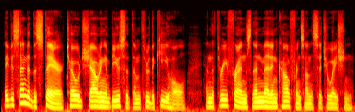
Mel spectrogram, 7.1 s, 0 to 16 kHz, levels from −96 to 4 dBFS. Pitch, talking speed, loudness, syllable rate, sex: 120 Hz, 195 wpm, -19 LUFS, 5.3 syllables/s, male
